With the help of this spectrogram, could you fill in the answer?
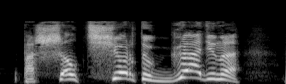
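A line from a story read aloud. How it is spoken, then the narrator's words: Roaring. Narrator (Russian): взревел Корнелий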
